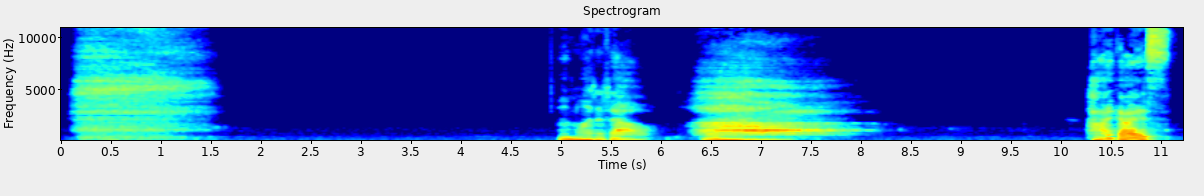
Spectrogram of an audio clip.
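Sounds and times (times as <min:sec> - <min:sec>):
deep breath inhaled: 0:00.1 - 0:01.7, 0:06.3 - 0:08.2
speech: 0:05.0 - 0:07.3, 0:10.3 - 0:11.1.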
